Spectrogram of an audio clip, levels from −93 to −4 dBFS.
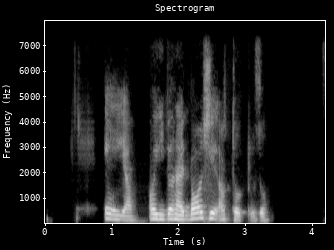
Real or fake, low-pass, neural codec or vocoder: fake; 7.2 kHz; codec, 16 kHz, 1 kbps, FreqCodec, larger model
